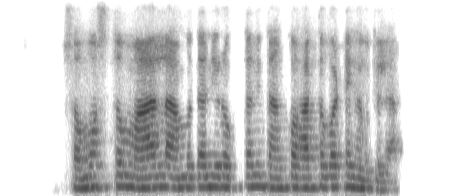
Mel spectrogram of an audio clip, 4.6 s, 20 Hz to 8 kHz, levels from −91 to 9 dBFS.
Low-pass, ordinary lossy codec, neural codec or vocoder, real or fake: 7.2 kHz; Opus, 16 kbps; none; real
